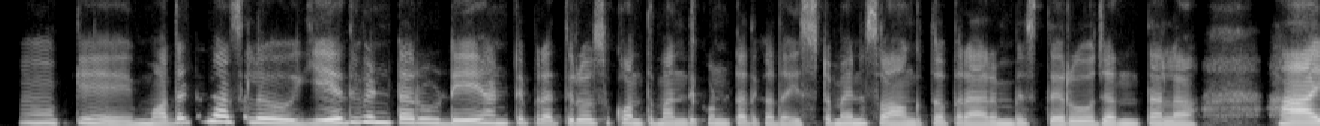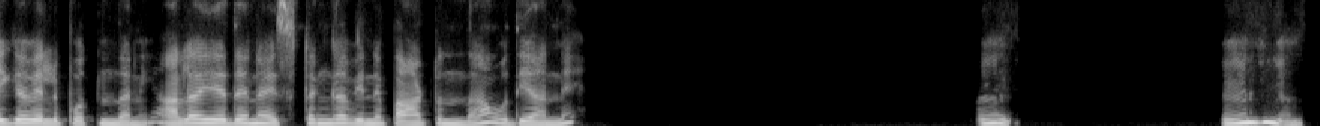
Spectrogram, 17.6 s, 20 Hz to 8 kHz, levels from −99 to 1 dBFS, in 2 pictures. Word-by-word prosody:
Okay. 265 0 -5 0.4
మొదటిలో 280 +12 -1
అసలు 290 -2 0 0.4
ఏది 270 +4 +5
వింటారు? 285 -4 +1 0.2
డే 215 - +3 0.2
అంటే, 250 +1 -3
ప్రతిరోజు 235 +2 -2
కొంతమందికి 225 -1 -3
ఉంటది 220 0 -4
కదా! 205 0 -4
ఇష్టమైన 225 +1 -2
సాంగ్‌తో 205 +1 -1
ప్రారంభిస్తే 210 0 -2
రోజంతా 210 +2 -1
అలా 200 0 0 0.6
హాయిగా 220 +1 +6
వెళ్ళిపోతుందని. 210 -2 -1 0.2
అలా 235 +3 +2 0.2
ఏదైనా 235 +2 +2
ఇష్టంగా 230 +1 -1
వినే 215 0 0
పాట 200 +1 -1
ఉందా 205 +4 -1 0.2
ఉదయాన్నే? 195 +5 -1 2.7
హ్మ్. 245 -1 +2 1.4
హుహు. 260 - +4
220 Hz, 90 wpm, -23 LUFS, 210-245 Hz, 2.7 s, హాయిగా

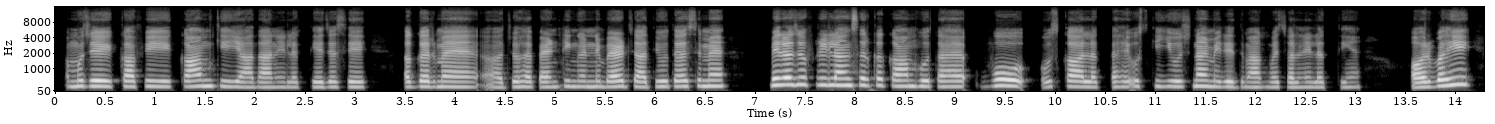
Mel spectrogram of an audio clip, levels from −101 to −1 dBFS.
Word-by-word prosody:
मुझे 245 0 +4
काफ़ी 235 0 0
काम 245 +2 +2
की 240 -2 -5
याद 210 -2 -2
आने 210 +1 -3
लगती 210 +1 -9
है। 210 - -1
जैसे 220 0 -3 0.4
अगर 225 +1 +1
मैं 220 -1 +1
अ, 200 - -7
जो 220 +3 -4
है 220 -1 -1
पेंटिंग 220 +2 -4
करने 230 0 -3
बैठ 230 +1 +2
जाती 220 +1 0
हूँ 235 - +1
तो 235 +1 -3
ऐसे 240 +1 -1
मैं 250 0 +2 0.5
मेरा 300 +1 +8
जो 315 +1 +1
फ़्रीलांसर 295 -1 +2
का 285 0 0
काम 250 -2 +1
होता 240 -1 -1
है 230 0 0 0.3
वो 270 +1 +5 0.5
उसका 235 0 0
लगता 215 0 -3
है 225 0 -5
उसकी 240 +1 -7
योजनाएँ 240 +1 0
मेरे 225 -1 -1
दिमाग 210 0 -5
में 210 - -5
चलने 210 0 -6
लगती 210 0 -8
हैं। 210 0 -13 0.5
और 205 +2 +5
वही 305 +5 +6
230 Hz, 180 wpm, -23 LUFS, 215-245 Hz, 0.5 s, मेरा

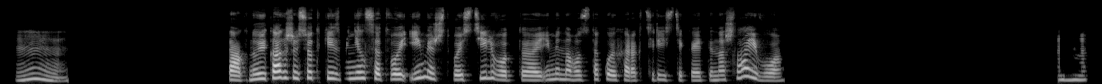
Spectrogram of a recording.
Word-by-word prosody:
М. 195 -6 -6 1.6
Так, 200 -1 +5
ну 230 - 0
и 260 - +6
как 300 +2 +7
же 295 0 +3
всё-таки 290 0 +2
изменился 270 +2 +1
твой 240 0 +2
имидж, 285 +1 +1
твой 220 0 -1
стиль? 285 +7 +1
Вот, 205 -3 -3
э, 200 -1 +2
именно 225 +1 -3
вот 210 0 0
с - - -5
такой 230 -2 -2
характеристикой, 200 -1 -5
ты 200 - -11
нашла 215 - -1
его? 180 - -1 2.8
Мгм. 205 0 -7
220 Hz, 125 wpm, -22 LUFS, 200-265 Hz, 2.8 s, как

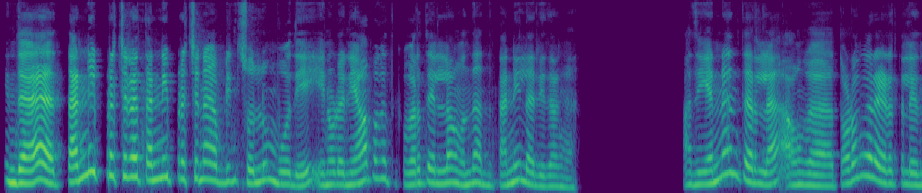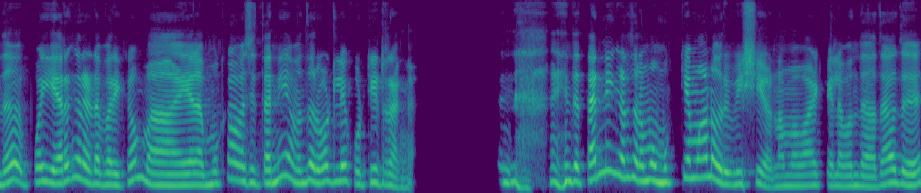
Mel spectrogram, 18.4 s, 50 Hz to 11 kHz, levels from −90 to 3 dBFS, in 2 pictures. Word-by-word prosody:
இந்த 225 -1 +6 0.5
"தண்ணீ 315 +11 +7
பிரச்சனை 335 -1 +4
தண்ணீ 290 +4 +4
பிரச்சனை," 295 0 0
அப்பிடின்னு 250 0 -3
சொல்லும்போதே, 220 -6 -1 0.2
என்னோட 200 +1 -2
ஞாபகத்துக்கு 240 -4 -2
வர்றது 225 +3 -1
எல்லாம் 230 +1 0
வந்து 215 +5 -1
அந்த 190 -4 -7
தண்ணீ 225 +7 0
லாரி 190 -5 -2
தாங்க. 170 -3 -7 1.2
அது 200 -1 -4
என்னன்னு 365 - 0
தெர்ல. 220 -5 +2 0.2
அவுங்க 195 0 -2 0.3
தொடங்குற 310 +9 -1
இடத்துலேருந்து 215 0 -2 0.2
போய் 245 +1 -1
இறங்குற 280 +7 0
இடம் 215 -2 -2
வரைக்கும் 200 +11 -2
ஆ - - +1 0.3
எ - - +3 0.2
3/4 245 +2 -3
தண்ணீய 270 +10 0
வந்து 230 +4 0
ரோட் 245 +1 -2
லயே 260 - +2
கொட்டிடுறாங்க. 195 -6 -4 0.9
இந் 230 -1 -4 0.5
இந்த 255 0 +2
தண்ணீங்கிறது 320 -3 +1
ரொம்ப 265 +1 +1
முக்கியமான 310 +7 -2
ஒரு 205 - -1
விஷயம் 200 -5 -3
நம்ம 175 +1 -6
வாழ்க்கையில 185 -1 -5
வந்து 180 0 -4
அதாவது, 210 +2 -2
230 Hz, 145 wpm, -24 LUFS, 200-275 Hz, 1.2 s, தண்ணீ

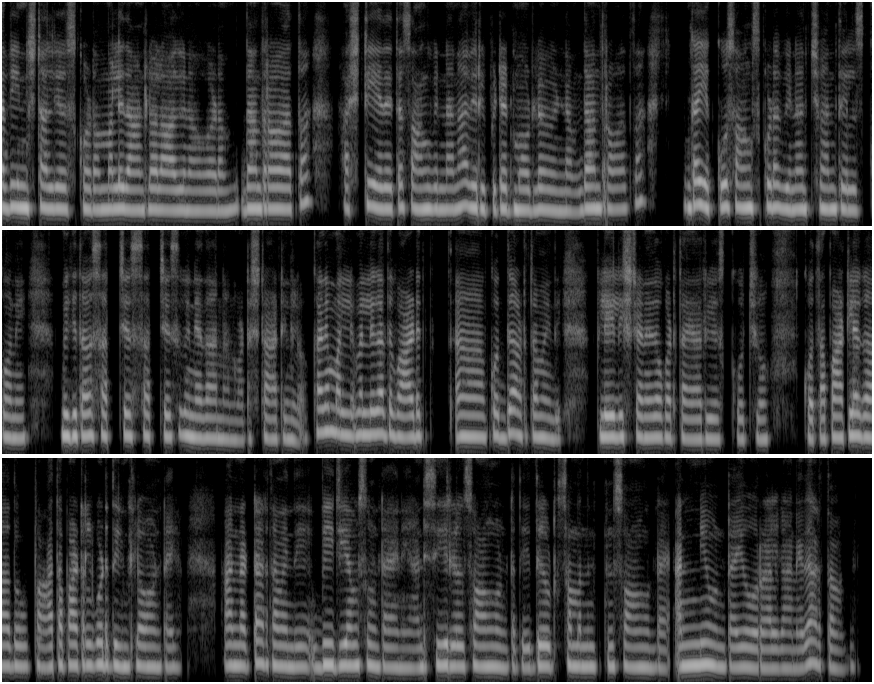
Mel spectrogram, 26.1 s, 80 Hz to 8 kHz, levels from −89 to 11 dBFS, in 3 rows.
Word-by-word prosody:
అవి 255 +1 +4
ఇ‌న్‌స్టా‌ల్ 250 0 +4
చేసుకోడం 235 0 0
మళ్ళీ 240 +1 +5
దాంట్లో 230 +1 +1
లాగినవ్వడం. 225 -1 0 0.2
దాని 245 0 +5
తర్వాత 245 0 +2 0.4
ఫస్ట్ 240 +3 -3
ఏదైతే 240 +1 +2
సాంగ్ 240 -1 +2
విన్నానో 235 +1 0
అవి 255 - +4
రిపీటెడ్ 235 0 0
మోడ్‌లో 230 +1 +1
విన్నాం 220 -1 -3
దాని 245 0 +5
తర్వాత 240 0 -5 0.5
ఇంకా 265 +2 +4
ఎక్కువ 255 +2 +1
సాంగ్స్ 255 -1 +2
కూడా 260 -1 +2
వినొచ్చని 240 +1 +1
తెలుసుకొని 230 0 -2 0.4
మిగతావి 250 +1 +3
సెర్చ్ 250 -1 -2
చేసి 250 -1 +1
సెర్చ్ 245 0 -4
చేసి 245 +2 -1
వినేదాన్ననమాట. 225 -3 -1
స్టార్టింగ్‌లో 220 -2 -4
కానీ 290 +1 +5
మళ్ళీ 260 -2 +1
మెల్లిగా 265 +1 +4
అది 270 -1 0
వాడే 240 +1 +3 0.4
ఆహ్, 245 -1 +2
కొద్దిగా 255 +3 +1
అర్థమైంది. 235 -3 -3 0.4
ప్లే 240 0 +6
లిస్టనేది 235 -1 +1
ఒకటి 235 -1 -3
తయారు 220 0 -2
చేసుకోవచ్చు. 220 0 -7 0.5
కొత్త 220 0 -1
పాటలే 245 +2 +4
గాదు 230 0 0 0.2
పాత 225 +1 -3
పాటలు 235 0 +1
కూడా 245 -1 +1
దీంట్లో 225 +1 -1
ఉంటాయి. 220 0 -6 0.5
అన్నట్టర్థమైంది 230 -1 0 0.2
బిజీఎమ్స్ 240 +1 +2
ఉంటాయని, 215 -1 -4
అంటే 220 +1 -2
సీరియల్ 230 -2 +2
సాంగుంటది 220 -1 -2
దేవుడికి 225 -1 0
సంబంధించిన 225 0 -1
సాంగుంటాయి 215 -2 -4
అన్నీ 235 +2 +5
ఉంటాయి 220 0 -2
ఓవరాల్‌గా 210 0 -3
అనేది 210 +5 -2
అర్థమయింది. 220 -1 -9
235 Hz, 150 wpm, -30 LUFS, 220-245 Hz, 0.5 s, ప్లే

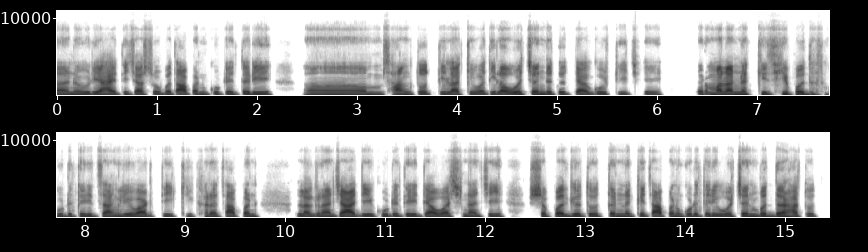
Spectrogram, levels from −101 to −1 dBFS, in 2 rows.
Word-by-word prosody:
नवरी 140 +2 +2
आहे 130 -2 +4
तिच्यासोबत 145 +1 -2
आपण 135 +1 +2
कुठे 140 +1 -3
तरी 150 +1 +2 0.4
अ, 140 - -8 0.8
सांगतो 160 +8 0
तिला 145 -1 +2
किंवा 180 +1 -1
तिला 200 +1 +2
वचन 175 +6 +2
देतो 155 -2 0
त्या 140 -1 +3
गोष्टीचे. 130 0 -6 0.4
तर 155 - -1
मला 165 +1 +6
नक्कीच 155 +1 0
ही 175 - +3
पद्धत 145 -6 +1
कुठे 155 -1 -3
तरी 165 0 0
चांगली 130 +1 +1
वाटते, 130 -1 0
की 140 -3 -10
खरंच 140 0 -1
आपण 130 +2 +1 0.5
लग्नाच्या 130 +2 +3
आधी 130 0 +3
कुठे 130 +1 -3
तरी 140 0 +1
त्या 145 - +3
वचनाची 130 +1 -1 0.4
शपथ 145 +5 +2
घेतो. 145 -2 0
तर 165 - +2
नक्कीच 170 +2 -2
आपण 165 +2 +2
कुठे 165 0 -1
तरी 170 0 0
वचनबद्ध 150 +1 +1
राहतोत. 125 -5 +2
140 Hz, 165 wpm, -26 LUFS, 130-155 Hz, 0.8 s, मला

